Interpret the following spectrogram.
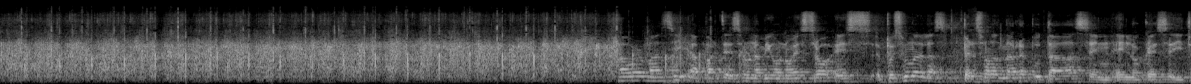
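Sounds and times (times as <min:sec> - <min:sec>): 
audience applauding a guest introduction at an event: 0:00.0 - 0:08.2
speech: 0:06.2 - 0:11.9.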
